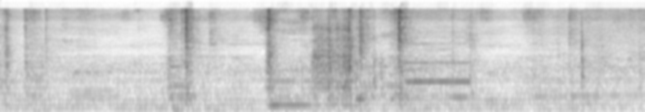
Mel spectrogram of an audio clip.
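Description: A sewing machine stitches up the side of a rope bowl in short mechanical bursts, with pauses and clatter in between.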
